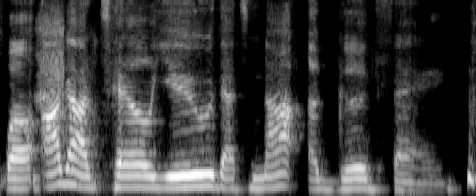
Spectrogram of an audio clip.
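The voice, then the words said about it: Imitates another person's voice. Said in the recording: “That was my best impression I could do of Dr.”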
